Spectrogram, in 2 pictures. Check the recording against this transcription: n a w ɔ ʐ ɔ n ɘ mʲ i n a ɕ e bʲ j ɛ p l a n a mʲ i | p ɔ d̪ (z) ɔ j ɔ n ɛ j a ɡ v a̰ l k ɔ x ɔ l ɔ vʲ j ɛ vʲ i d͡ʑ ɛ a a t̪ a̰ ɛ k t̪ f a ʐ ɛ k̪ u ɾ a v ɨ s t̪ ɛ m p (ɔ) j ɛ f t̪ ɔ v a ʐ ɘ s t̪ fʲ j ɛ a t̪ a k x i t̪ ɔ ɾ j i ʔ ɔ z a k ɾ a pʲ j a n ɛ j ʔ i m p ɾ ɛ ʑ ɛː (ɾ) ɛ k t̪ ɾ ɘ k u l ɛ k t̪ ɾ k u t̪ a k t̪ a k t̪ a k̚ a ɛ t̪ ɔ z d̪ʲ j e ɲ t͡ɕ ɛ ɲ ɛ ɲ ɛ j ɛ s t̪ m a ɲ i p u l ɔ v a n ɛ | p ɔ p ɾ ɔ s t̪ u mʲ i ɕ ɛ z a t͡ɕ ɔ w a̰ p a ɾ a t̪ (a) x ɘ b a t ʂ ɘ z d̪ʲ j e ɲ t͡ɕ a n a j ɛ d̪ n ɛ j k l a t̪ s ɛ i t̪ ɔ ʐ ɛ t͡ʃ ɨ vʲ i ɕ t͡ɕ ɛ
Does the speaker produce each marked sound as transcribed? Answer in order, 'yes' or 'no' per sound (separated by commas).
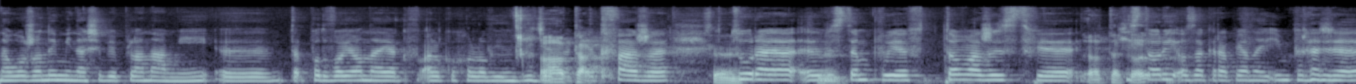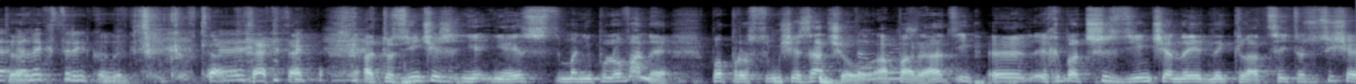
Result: no, no, no, no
